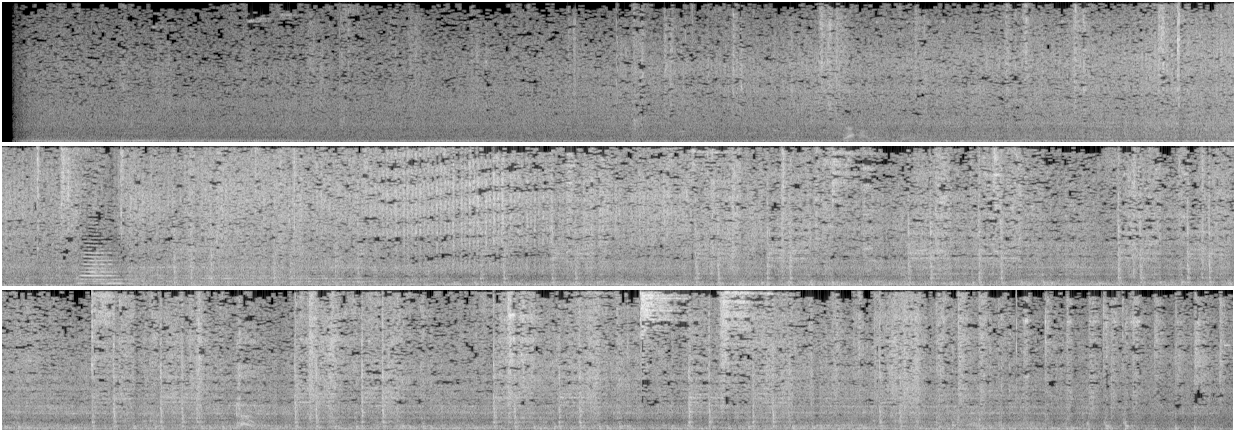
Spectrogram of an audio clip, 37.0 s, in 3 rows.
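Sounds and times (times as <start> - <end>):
wheels clattering over rail joints: 2.3 - 36.9
train horn blast: 13.0 - 16.3.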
